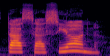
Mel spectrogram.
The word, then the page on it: tasacion: Spanish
